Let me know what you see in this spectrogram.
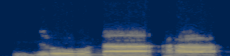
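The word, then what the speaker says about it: جُنَاحُ: জিম পেশ জু, নুন আলিফ জিম পেশ জাবার জু, না, নুন আলিফ জবর, জু না, জু না, হা, হা পেশ হু, জুনাহু। হা, হা পেশ হু, জুনা, জুনা হু, জি ঠিক আছে ভাই, ইজরা করেন।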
